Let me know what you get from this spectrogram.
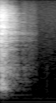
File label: closed hh; eddyflux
